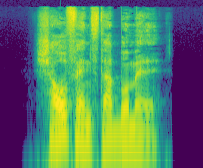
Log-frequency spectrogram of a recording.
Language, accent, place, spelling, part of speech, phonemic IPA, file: German, Germany, Berlin, Schaufensterbummel, noun, /ˈʃaʊ̯fɛnstɐˌbʊml̩/, De-Schaufensterbummel.ogg
- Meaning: window-shopping (browsing shops with no intention of buying)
